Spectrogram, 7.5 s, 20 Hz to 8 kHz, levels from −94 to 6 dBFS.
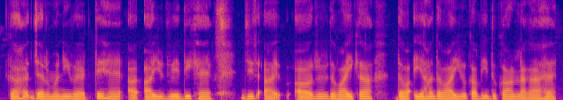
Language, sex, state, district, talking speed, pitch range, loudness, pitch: Hindi, female, Chhattisgarh, Bilaspur, 150 wpm, 160-170 Hz, -17 LUFS, 165 Hz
